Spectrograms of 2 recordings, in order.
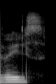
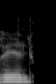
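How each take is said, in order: First: The word is pronounced with an American accent. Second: The word is pronounced the French way. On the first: This is the normal way to say it. "à l'américaine, c'est reels, tu vois? Genre avec l'accent et tout" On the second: This is the older way many people still say it. "il y a beaucoup de gens qui disent encore réels"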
